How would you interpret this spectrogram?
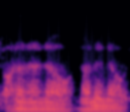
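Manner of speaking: hushed panicked thought. Retold or imitated. Alone and nauseous, he quietly dreads throwing up again, hushed. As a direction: murmur it to yourself in dread.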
